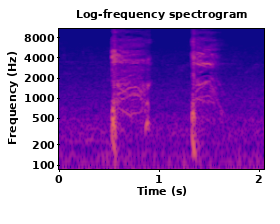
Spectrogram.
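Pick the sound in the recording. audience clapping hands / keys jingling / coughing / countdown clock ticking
coughing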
